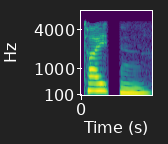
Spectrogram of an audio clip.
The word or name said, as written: titan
